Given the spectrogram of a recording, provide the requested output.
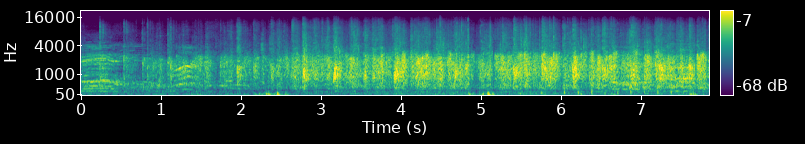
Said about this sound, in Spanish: Aplauso de golf, ¿verdad?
